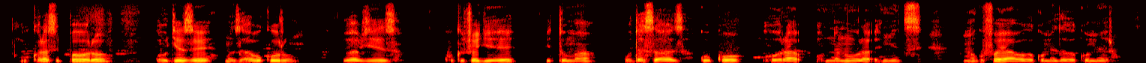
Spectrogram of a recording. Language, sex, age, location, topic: Kinyarwanda, male, 36-49, Musanze, government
